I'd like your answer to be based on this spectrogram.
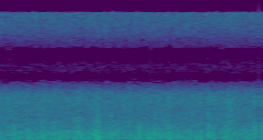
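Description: Steady heavy rain falls outdoors in a dense, continuous hiss of drops on surfaces, loud and close throughout with no voices.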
